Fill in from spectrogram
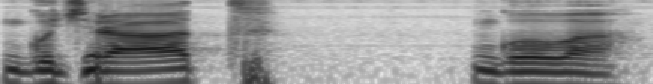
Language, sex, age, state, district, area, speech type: Urdu, male, 18-30, Uttar Pradesh, Siddharthnagar, rural, spontaneous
